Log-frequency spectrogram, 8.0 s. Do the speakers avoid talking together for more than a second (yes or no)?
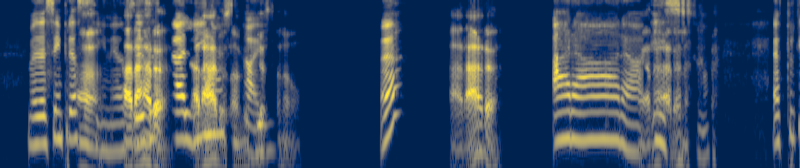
no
